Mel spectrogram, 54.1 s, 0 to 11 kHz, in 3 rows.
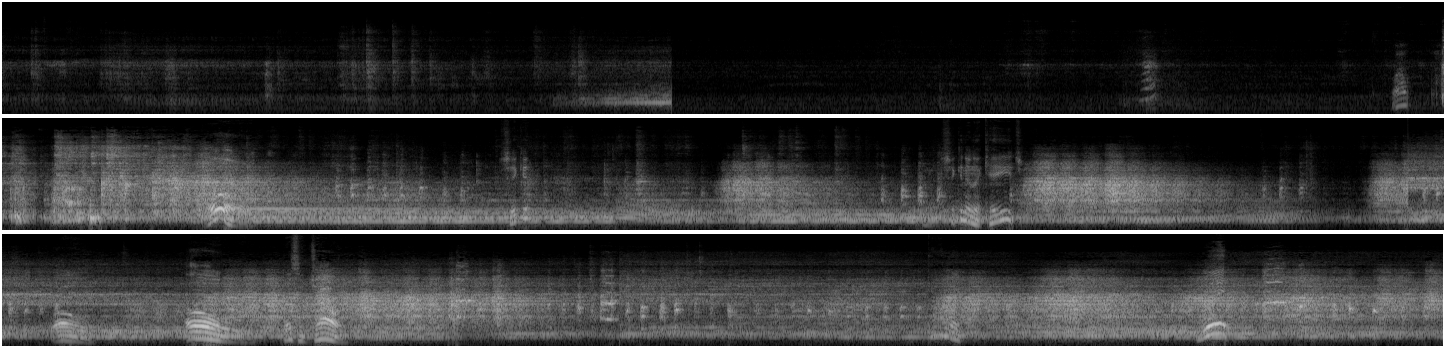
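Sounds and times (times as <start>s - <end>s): dissonant droning score: 18.0s - 54.0s.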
